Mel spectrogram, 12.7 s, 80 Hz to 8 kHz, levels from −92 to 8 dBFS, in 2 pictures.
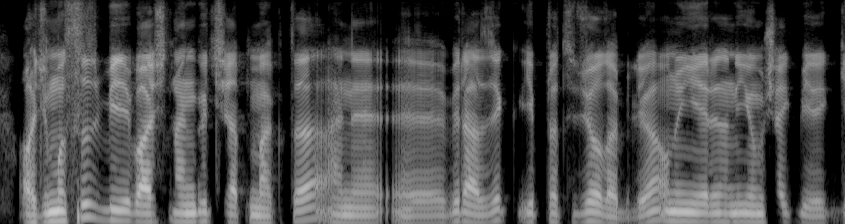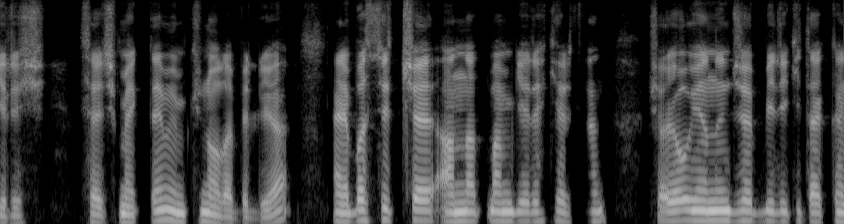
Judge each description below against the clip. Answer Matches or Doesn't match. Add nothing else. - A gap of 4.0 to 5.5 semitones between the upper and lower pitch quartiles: Doesn't match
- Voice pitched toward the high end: Doesn't match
